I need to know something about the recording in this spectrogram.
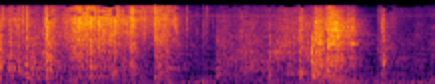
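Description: Clear plastic shrink-wrap being torn and pulled off a cardboard model-kit box: a loud crackling tear through most of the first second, then a second, shorter spell of crackling near the end.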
